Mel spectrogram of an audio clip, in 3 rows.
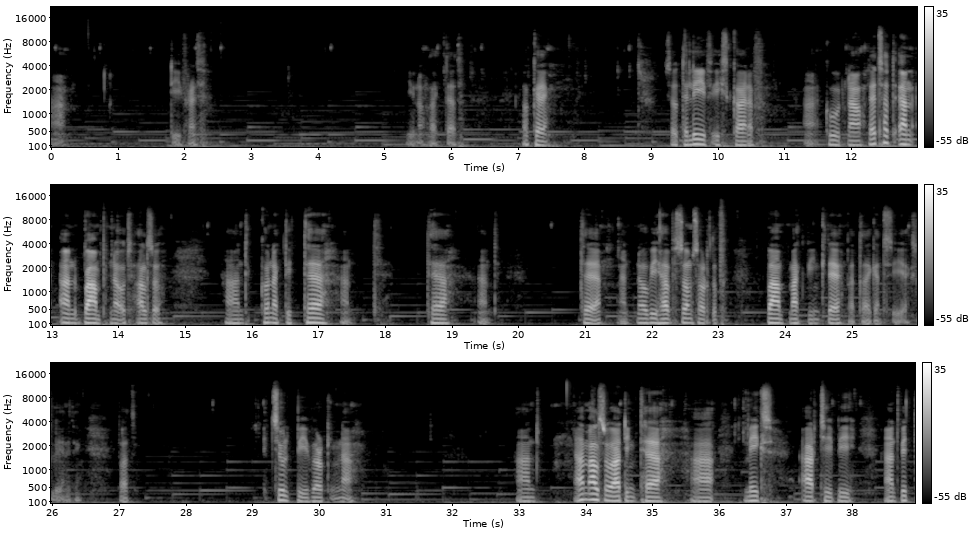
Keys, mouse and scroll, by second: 3.0 scroll down 1, 3.3-5.7 middle drag, 6.3 ctrl+s, 6.9-16.8 middle drag, 7.9 Tab, 8.5 ctrl+s, 16.8-21.3 drag, 20.9-25.3 middle drag, 21.4 ctrl+s, 24.7-26.5 drag, 26.4-28.5 middle drag, 28.5 click, 29.0 ctrl+s, 29.6-38.0 middle drag, 38.0 shift+a, 38.5-38.9 middle drag.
